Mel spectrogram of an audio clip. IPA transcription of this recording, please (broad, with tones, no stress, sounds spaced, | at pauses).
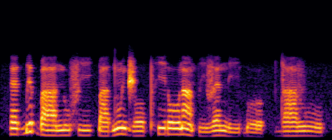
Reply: ɛ˨ ɡ͡b ɪ˦ ɓ aː˨ n u˨ f iː˨ k͡p a˨ d ũ˦ d͡ʒ oː˨ pʰ i˦ ɾ oː˦ ɾ ã˦˨ p i˨ v ɛ˦ n iː˨ ɓ ʊ˨ | d aː˨ v u˨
